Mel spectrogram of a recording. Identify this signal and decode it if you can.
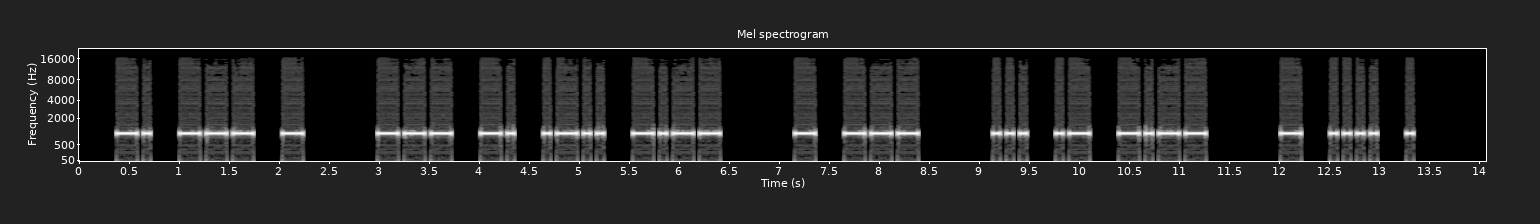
Morse code, heard as a keyed tone, about 18 wpm, spaced as for 15 wpm, 1000 Hz. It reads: NOT ONLY TO SAY THE
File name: qotdfiles / 15wpm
